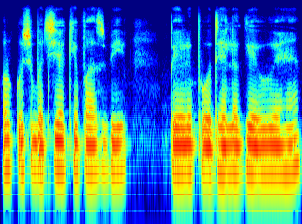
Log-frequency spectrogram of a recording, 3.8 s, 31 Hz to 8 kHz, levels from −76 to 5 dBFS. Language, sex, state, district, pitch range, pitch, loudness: Hindi, male, Jharkhand, Deoghar, 110-115 Hz, 110 Hz, -14 LUFS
